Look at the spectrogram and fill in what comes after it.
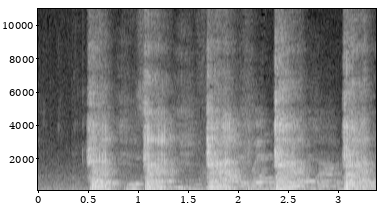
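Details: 10-year-old female Pomeranian, coughing for two weeks with a prior episode in November: five loud, harsh, honking coughs in quick succession. Owner reports the vet's X-ray showed lung and throat inflammation; cardiomegaly and irregular heartbeat also noted.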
